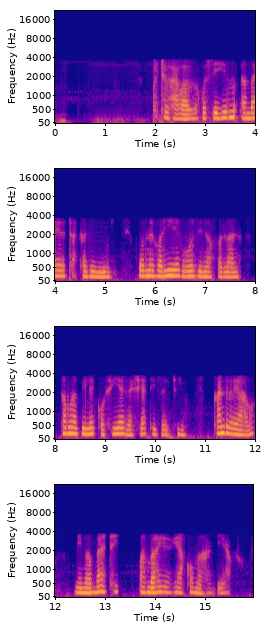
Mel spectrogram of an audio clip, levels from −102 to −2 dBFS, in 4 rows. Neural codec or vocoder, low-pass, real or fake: codec, 16 kHz in and 24 kHz out, 0.6 kbps, FocalCodec, streaming, 4096 codes; 3.6 kHz; fake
